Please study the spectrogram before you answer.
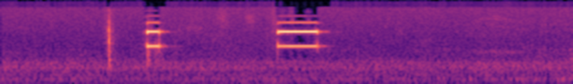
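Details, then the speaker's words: Guta RV TPMS monitor just after pairing its sensors: two sharp high-pitched beeps, the second longer, in a quiet room. Low-pressure alarm because the sensors are not on the tires, so it reads no psi or flat. "so it's going off on an alarm because i don't have them attached to the tire so it's thinking that uh there's no psi and the tire is flat"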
